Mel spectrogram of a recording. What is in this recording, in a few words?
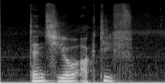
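"tensio-actief", Dutch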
